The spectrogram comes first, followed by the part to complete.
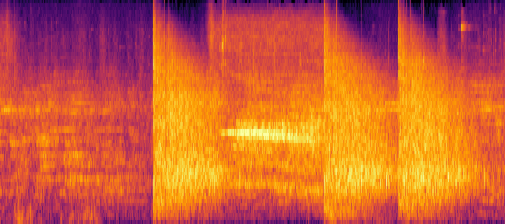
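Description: Three sharp revolver shots of blank ammunition, about three, six and a half and eight seconds in, each followed by a long echo in the enclosed metal arena.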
